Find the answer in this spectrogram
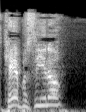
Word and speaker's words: Campino: How do you pronounce this? Campino. That's it. I pronounced it right.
